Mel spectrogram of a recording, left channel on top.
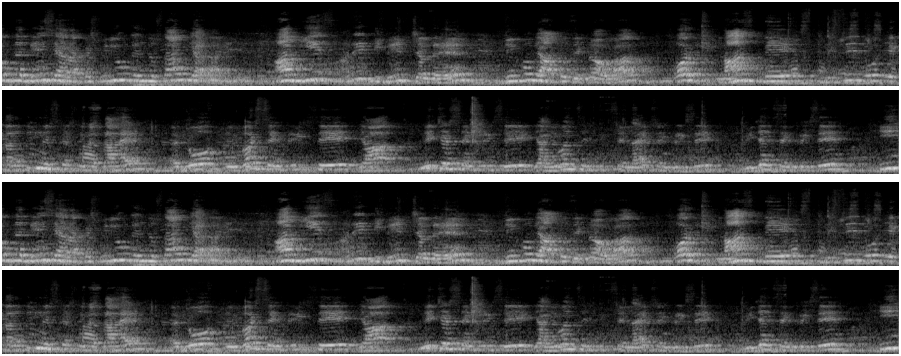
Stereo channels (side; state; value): both; identical; correlation 1.00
